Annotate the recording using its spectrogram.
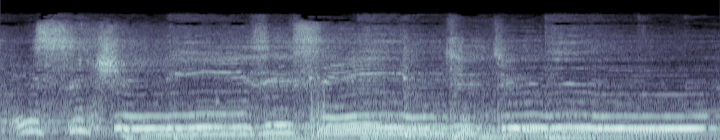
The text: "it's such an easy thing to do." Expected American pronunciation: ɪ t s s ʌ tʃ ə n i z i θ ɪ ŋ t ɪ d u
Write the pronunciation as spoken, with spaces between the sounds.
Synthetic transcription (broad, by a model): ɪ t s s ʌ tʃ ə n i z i s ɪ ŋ t ɪ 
